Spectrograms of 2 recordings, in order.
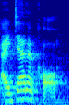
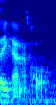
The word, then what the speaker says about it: identical: So I would just be talking to my friends and say identical. Notice I didn't really pronounce the T, so let's practice a few times. Okay, again the word is identical.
